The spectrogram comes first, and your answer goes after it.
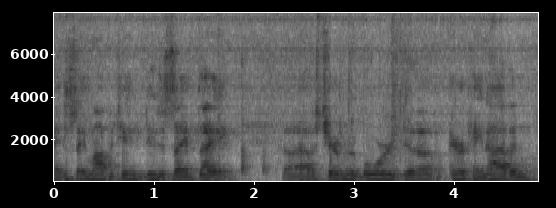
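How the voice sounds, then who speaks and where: A man with a Southern US accent talks at a very fast pace in a medium pitch, his intonation fairly even, with audible room echo and noticeable background noise. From Chumuckla, Florida panhandle. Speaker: county commissioner. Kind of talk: campaign speech at a candidate forum. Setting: public meeting with audience.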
